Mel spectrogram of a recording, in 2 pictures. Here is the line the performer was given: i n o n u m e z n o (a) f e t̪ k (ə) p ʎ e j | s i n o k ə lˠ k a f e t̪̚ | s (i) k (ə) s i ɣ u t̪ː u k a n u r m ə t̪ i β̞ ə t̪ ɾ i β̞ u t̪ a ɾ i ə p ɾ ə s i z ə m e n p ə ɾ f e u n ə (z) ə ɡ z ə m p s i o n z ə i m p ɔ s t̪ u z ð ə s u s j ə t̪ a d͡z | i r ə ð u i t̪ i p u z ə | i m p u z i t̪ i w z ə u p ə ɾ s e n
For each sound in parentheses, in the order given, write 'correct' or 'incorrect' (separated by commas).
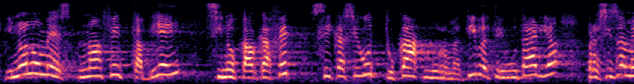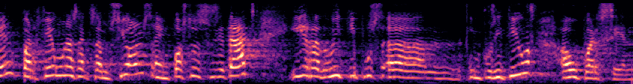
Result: correct, incorrect, correct, incorrect, correct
